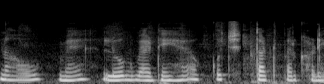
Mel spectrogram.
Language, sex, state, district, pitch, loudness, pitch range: Hindi, female, Bihar, Gaya, 200 Hz, -18 LUFS, 195-225 Hz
